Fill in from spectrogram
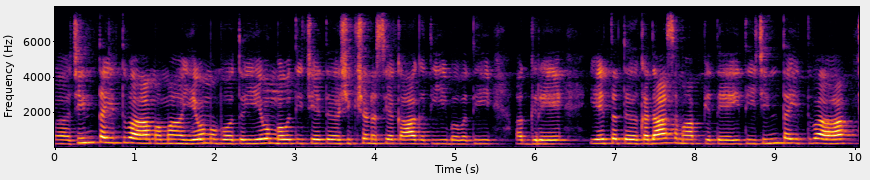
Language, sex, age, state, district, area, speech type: Sanskrit, female, 45-60, Karnataka, Hassan, rural, spontaneous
